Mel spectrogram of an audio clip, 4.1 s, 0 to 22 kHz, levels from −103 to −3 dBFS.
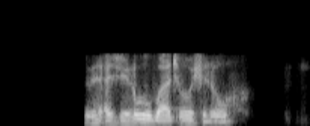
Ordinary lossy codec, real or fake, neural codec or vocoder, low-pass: AAC, 32 kbps; fake; codec, 16 kHz, 1.1 kbps, Voila-Tokenizer; 3.6 kHz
